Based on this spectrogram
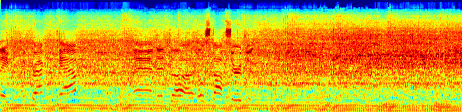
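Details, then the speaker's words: Small engine that runs only three to five minutes, then hunts up and down about once a second and dies from fuel starvation; cracking the tank cap levels it off, confirming a blocked cap vent. "once it starts surging we're going to crack the cap and see if it levels off and if it does level off there's a good possibility that it's the cap"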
